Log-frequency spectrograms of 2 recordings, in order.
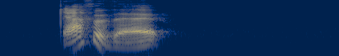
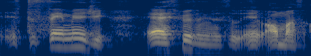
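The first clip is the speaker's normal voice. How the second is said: ordinary delivery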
